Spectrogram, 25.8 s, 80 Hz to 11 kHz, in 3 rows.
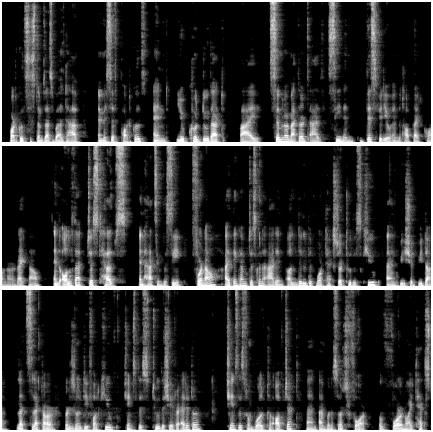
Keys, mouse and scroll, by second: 12.3 shift+space, 14.8 right click, 17.8 KP_0, 18.7 right click, 19.5-20.7 drag, 21.5 middle click, 21.6-23.1 drag, 23.7 KP_0, 23.7 shift+a.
